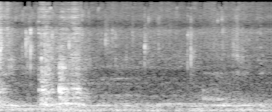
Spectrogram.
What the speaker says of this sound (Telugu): జీలకర్ర ఆవాలు వేసుకోవాలి రెండు మిర్చీలు వేసుకోవాలి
